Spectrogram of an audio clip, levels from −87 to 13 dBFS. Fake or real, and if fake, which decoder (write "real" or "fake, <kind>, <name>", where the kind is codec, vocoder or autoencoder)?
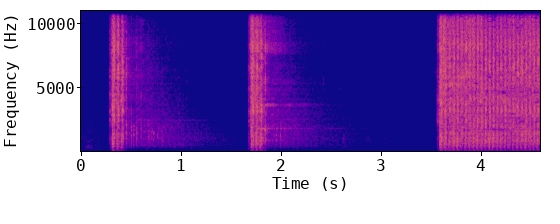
fake, vocoder, WaveNeXt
